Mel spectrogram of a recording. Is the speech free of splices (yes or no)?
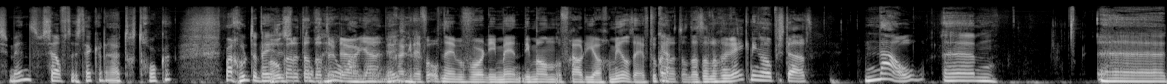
yes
